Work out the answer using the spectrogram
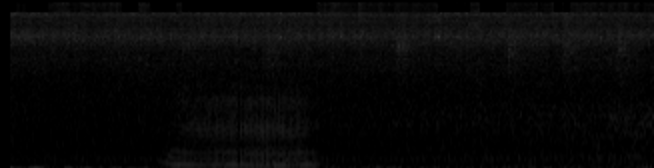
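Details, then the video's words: Pet cat asleep and snoring indoors: one low, buzzy, rattling snore lasting about a second amid steady background hiss. "Snoring cat"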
